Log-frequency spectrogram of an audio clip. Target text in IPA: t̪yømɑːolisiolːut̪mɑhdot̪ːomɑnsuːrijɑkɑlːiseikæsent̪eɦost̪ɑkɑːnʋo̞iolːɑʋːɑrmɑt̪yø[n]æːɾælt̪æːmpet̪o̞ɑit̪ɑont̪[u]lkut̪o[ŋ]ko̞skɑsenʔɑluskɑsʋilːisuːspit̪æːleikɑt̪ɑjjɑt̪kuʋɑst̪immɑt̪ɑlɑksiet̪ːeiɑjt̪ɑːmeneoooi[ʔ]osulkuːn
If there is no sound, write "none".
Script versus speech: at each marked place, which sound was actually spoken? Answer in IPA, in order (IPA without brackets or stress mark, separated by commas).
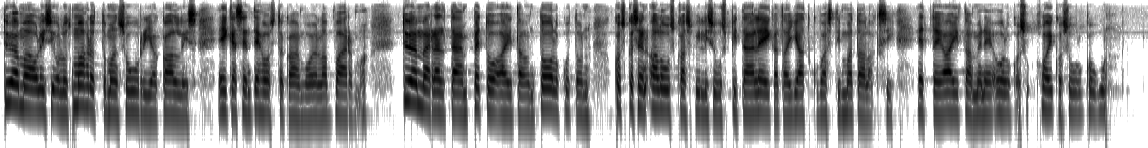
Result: m, o, n, k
